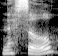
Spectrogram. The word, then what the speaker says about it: nestle: 발음도요. nestle이 아니고 nestle 발음한다는 것도 주의하시면 되겠고요.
